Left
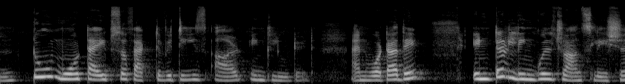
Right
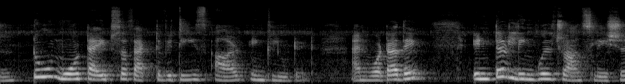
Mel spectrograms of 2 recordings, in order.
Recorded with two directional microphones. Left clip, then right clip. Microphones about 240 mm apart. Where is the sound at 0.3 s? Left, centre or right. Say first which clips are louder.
Right 1 dB; left.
